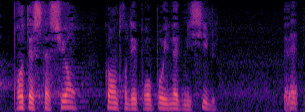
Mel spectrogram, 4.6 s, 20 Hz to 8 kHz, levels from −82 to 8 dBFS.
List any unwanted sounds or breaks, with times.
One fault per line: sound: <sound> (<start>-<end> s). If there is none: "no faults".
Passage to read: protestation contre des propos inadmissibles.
sound: laugh (4.3-4.5 s)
